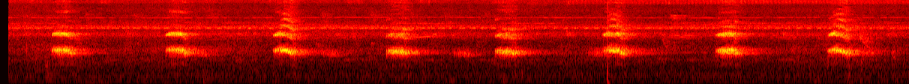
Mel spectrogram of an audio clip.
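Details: Choco toucan (Ramphastos brevis), call.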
